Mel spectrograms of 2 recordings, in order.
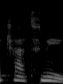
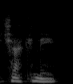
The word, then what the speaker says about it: چتنی: اما این کلمه در واقع چتنی است، نه چکنی. چکنی یک تلفظ عامیانه و نادرست از این کلمه است که به دلیل آسانی به کار می رود، چون در کنار حرف چه، تلفظ که از تلفظ ت آسان تر است. این تغییر تلفظ شبیه این است که ما گاهی کاغذ را کاغس یا حتی کاغس میگوییم. ما با چند دلیل بهتر است چتنی بگوییم نه چکنی.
